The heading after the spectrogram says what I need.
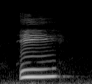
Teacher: e is a high flat tone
